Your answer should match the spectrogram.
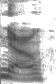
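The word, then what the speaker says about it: Ngo: with Andy no Andy no is a his name is how do you NG yeah NG is pronounced as an N it's no yeah no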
